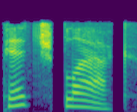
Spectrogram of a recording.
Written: pitch-black

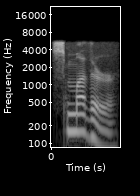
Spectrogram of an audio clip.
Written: smother

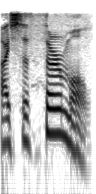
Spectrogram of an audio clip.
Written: isothermal

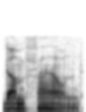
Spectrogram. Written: dumbfound

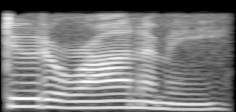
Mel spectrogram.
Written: Deuteronomy

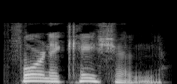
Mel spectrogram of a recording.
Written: fornicatory

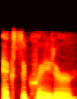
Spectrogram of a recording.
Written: execrator

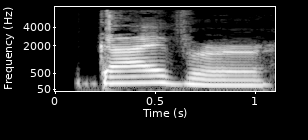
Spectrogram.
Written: guiver

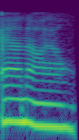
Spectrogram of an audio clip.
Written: anile

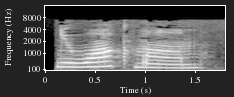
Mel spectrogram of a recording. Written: nuoc mam

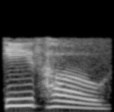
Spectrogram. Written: heave-ho

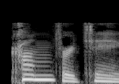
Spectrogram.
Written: comforting

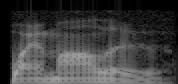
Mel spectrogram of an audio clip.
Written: Waimalu

